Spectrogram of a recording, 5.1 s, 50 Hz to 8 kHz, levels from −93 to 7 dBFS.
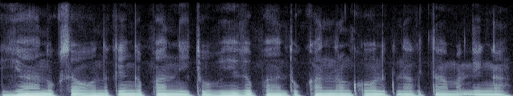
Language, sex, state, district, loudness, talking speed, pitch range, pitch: Garo, male, Meghalaya, South Garo Hills, -13 LUFS, 95 wpm, 115-125 Hz, 120 Hz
